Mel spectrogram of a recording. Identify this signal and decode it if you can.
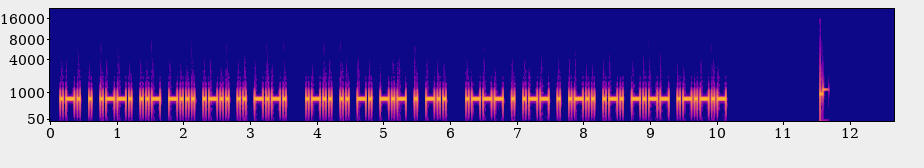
Morse code, heard as a keyed tone, about 28 wpm, 700 Hz. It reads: REPUBLIC LINKED JEWELRY.
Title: Pangram Challenge v2 - 28wpm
